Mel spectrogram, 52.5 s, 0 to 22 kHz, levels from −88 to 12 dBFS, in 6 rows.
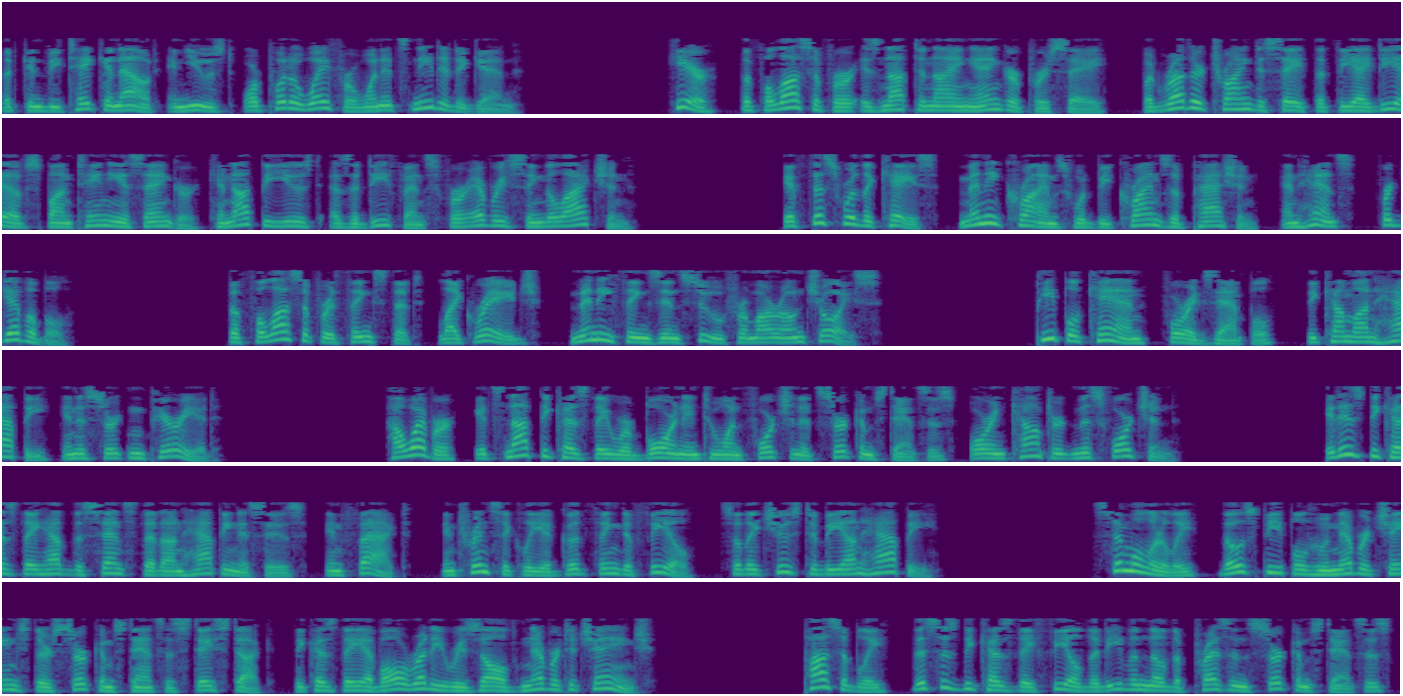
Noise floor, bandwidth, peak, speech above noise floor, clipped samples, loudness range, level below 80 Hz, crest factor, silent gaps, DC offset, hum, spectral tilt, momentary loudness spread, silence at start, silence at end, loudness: under -90 dBFS; 6 kHz; -6 dBFS; over 66 dB; under 0.1%; 3 LU; -62 dBFS; 18 dB; 3.35-4.07 s, 12.80-13.52 s, 18.07-18.79 s, 23.08-23.81 s, 27.81-28.53 s, 33.68-34.41 s, 40.96-41.68 s, 47.90-48.62 s; under 0.1%; none; -4.5 dB/octave; 7 LU; 0 s; 0.1 s; -24 LUFS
